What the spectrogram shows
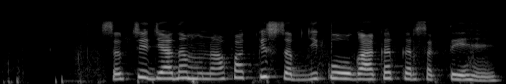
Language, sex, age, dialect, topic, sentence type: Hindi, female, 25-30, Kanauji Braj Bhasha, agriculture, question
